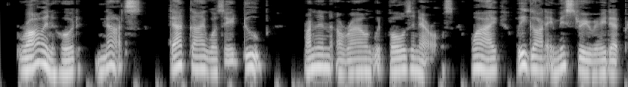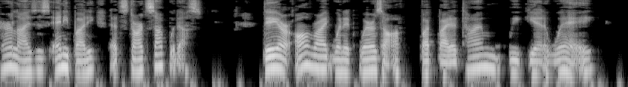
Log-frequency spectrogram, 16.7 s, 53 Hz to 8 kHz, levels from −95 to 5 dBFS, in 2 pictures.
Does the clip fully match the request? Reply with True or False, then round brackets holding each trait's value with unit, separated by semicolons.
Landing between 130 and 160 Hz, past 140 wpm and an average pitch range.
True (140 Hz; 150 wpm; 3.8 semitones)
